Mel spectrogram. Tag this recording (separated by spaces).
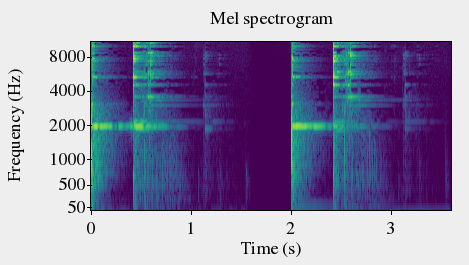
breaking dropping falling floor glass glasses ortf xy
